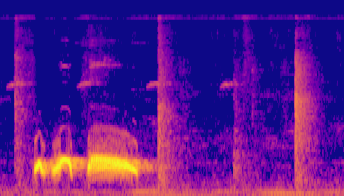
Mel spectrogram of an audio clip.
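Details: Spotted dove cooing, used as a lure recording to get other doves calling; one phrase of two short hooked coos followed by a long, steady, mellow coo, with a faint clatter afterwards.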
